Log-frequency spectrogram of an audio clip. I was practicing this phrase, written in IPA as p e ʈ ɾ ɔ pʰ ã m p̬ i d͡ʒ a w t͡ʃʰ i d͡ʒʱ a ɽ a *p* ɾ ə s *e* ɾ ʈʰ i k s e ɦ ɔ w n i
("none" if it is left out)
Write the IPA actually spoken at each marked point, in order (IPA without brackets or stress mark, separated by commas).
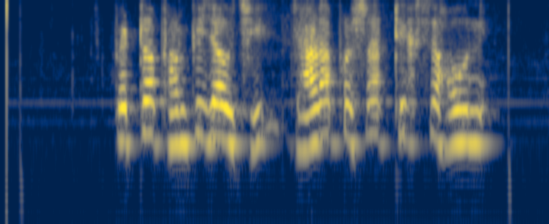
p, a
